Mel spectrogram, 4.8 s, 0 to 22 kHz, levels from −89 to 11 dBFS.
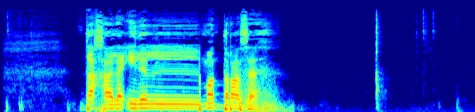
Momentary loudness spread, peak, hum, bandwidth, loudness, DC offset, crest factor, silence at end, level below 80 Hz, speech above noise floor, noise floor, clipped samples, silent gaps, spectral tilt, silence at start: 24 LU; 0 dBFS; none; 15.5 kHz; -16 LUFS; under 0.1%; 18 dB; 1 s; -40 dBFS; 58 dB; -74 dBFS; under 0.1%; none; -5.5 dB/octave; 0.8 s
